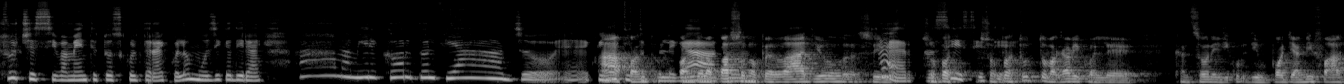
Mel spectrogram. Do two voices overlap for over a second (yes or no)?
yes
